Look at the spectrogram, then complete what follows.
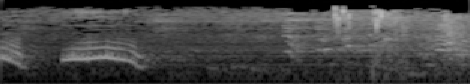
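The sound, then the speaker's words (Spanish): A parrot-like squawking bird call rises and falls in a loud warbling arc, followed by softer scratchy, chattering noises. It is fairly loud, with no clear speech. “Parece un loro.”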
